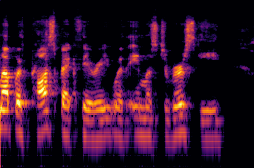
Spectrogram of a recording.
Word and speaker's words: Amos Tversky: And if people aren't familiar with the book or his work, when he and his cohort Avis, am I mispronouncing Amos Tversky, Amos Tversky, yeah.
